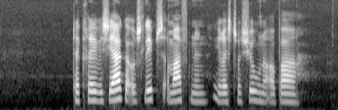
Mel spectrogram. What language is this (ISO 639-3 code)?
dan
